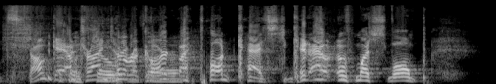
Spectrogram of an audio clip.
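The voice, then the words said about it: Weird Scottish cartoon-ogre voice. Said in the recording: “It's like weird Scottish ... I can't do an actual ... Scottish ... Whatever ... Shrek was doing for most of that movie”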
